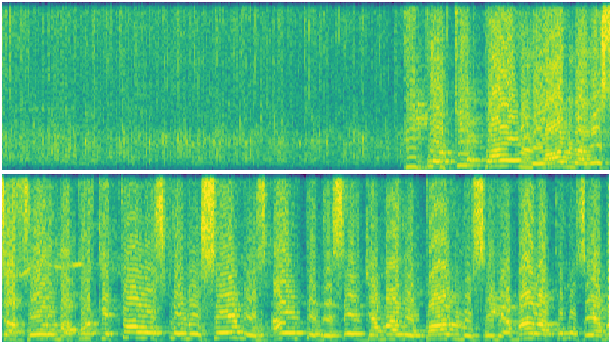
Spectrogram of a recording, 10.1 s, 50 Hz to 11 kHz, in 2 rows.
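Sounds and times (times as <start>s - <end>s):
audience applause: 0.0s - 4.0s
speech: 3.6s - 10.1s.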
